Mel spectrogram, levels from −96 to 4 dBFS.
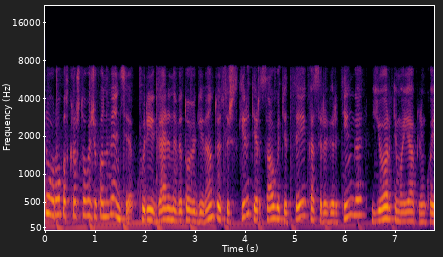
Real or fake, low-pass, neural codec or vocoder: real; 7.2 kHz; none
